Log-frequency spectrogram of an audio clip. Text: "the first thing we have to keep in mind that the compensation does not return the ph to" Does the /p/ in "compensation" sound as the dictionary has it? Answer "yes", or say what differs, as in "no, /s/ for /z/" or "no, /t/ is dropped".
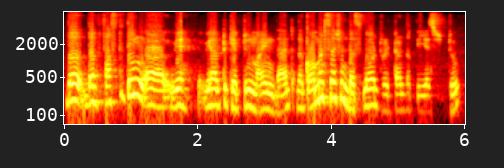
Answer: no, /p/ is dropped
